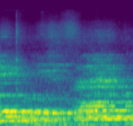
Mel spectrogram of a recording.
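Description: Mixed choir singing unaccompanied in sustained chords: a held chord ends at the start, the sound thins, and a new chord comes in about a second and a half in.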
